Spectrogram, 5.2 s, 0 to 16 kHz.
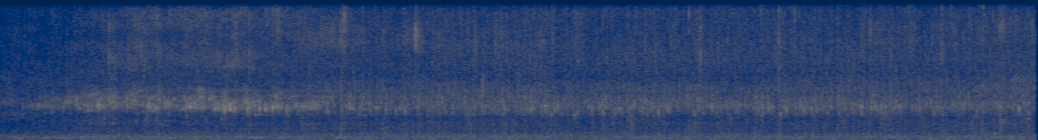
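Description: Chicken tenders frying in hot oil in a 12-inch Lodge cast iron skillet: a steady sizzle that swells over the first second and then holds.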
